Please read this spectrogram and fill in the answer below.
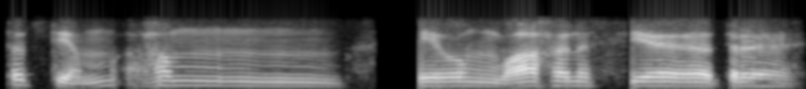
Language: Sanskrit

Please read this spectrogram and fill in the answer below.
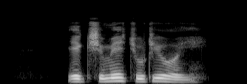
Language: Torwali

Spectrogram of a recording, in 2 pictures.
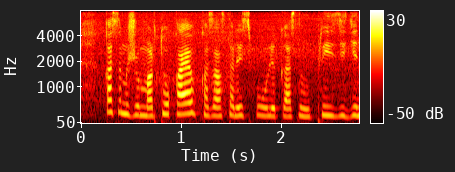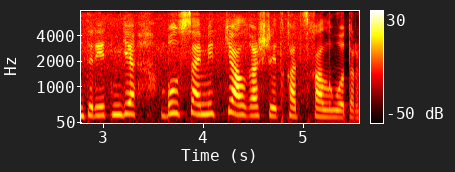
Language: Kazakh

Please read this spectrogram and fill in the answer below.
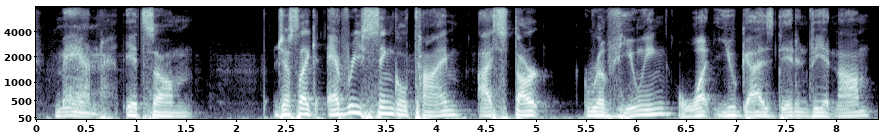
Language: English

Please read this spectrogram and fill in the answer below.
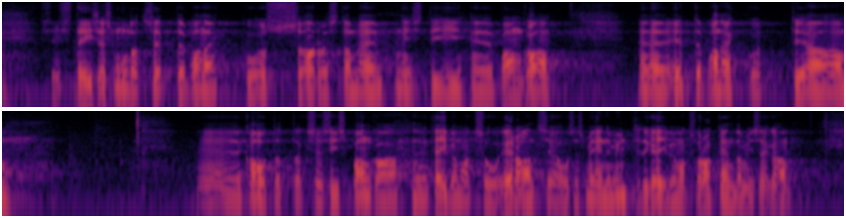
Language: Estonian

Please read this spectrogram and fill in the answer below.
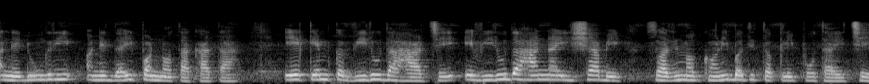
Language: Gujarati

